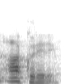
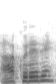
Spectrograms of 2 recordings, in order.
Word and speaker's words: Akureyri: So they would say, I say Akureyri, like, and the K when I pronounce it, it sounds like G, at least in Icelandic, like Akureyri. But they say Akureyri, Akureyri.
